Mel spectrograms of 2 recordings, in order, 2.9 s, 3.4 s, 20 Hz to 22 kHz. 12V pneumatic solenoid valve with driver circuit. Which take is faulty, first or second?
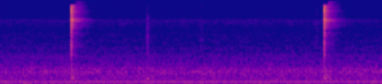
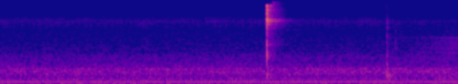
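first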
